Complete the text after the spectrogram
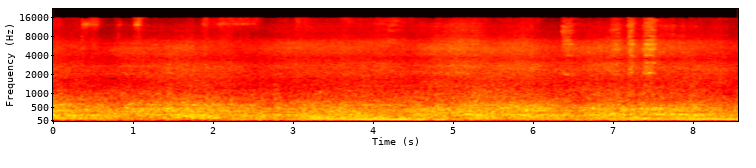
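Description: A passenger train rumbles past close by, its wheels clattering on the rails.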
